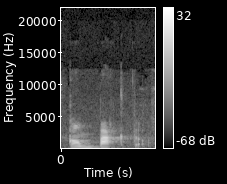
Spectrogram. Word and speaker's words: compact: do we say this compacto very good compact okay compact okay with the accent at the beginning compact one more time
